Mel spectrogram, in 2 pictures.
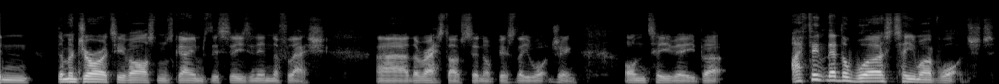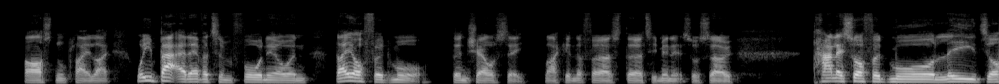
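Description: Speech recording, no technical faults detected.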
